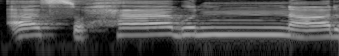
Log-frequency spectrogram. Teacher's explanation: سواد کو اس کے پورے رخاوے کے ساتھ پڑھیں گے، پورا حروف ہے ٹھیک ہے مستعلیہ۔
